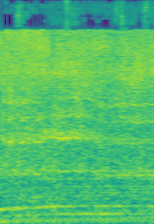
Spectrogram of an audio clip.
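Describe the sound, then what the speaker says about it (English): A gold car skids with a harsh tire screech and roars off in a short, loud burst, a staged effect for a comedy radio drama. "So they drive away in their gold car in fear"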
